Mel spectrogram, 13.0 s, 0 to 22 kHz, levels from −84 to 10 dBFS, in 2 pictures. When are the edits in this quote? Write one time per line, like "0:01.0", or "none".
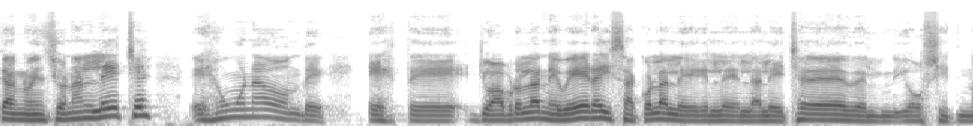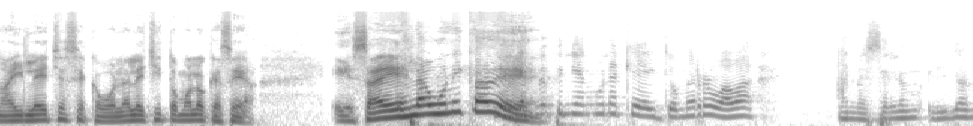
none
